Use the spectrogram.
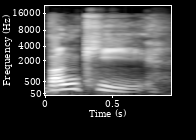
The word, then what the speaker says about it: bunkie: have originated in Ontario it's a short form of bunk house so it's pronounced bunky it seems to be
